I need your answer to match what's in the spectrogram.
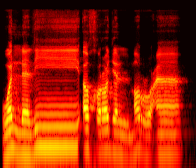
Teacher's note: Bila huruf mad bertemu dengan hamzah berbaris dalam dua perkataan, itu mad jaiz munfasil, kita baca 4 harakat.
